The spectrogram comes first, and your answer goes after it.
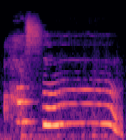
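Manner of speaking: high drawn-out mock Awesome; sarcastic cheer. Real, not acted. Mocking trash talk on the London tube with sarcastic cheer. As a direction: sell it sarcastically.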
